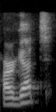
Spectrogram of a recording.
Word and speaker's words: Hergott: His name is Hargut. And did I pronounce that right?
